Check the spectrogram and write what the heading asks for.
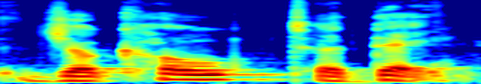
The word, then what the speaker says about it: Jacotade: It's actually pronounced as Jacotade, just like that.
